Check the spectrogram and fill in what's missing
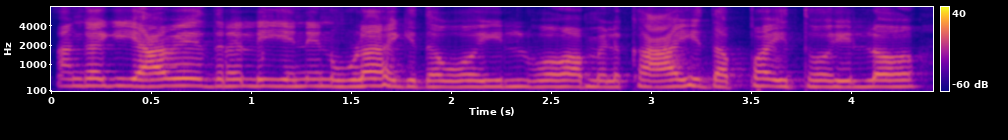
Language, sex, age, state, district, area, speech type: Kannada, female, 45-60, Karnataka, Chitradurga, rural, spontaneous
